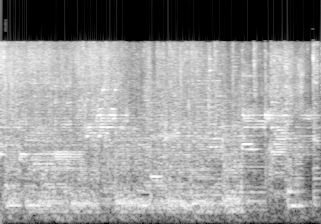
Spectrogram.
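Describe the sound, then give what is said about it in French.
A piano being smashed: a loud, chaotic crash of wood and strings, with jangling piano tones ringing through clattering debris for a few seconds before cutting off abruptly. “Vous taguez vos posts et quand j'entends ça, j'ai envie de casser un piano.”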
